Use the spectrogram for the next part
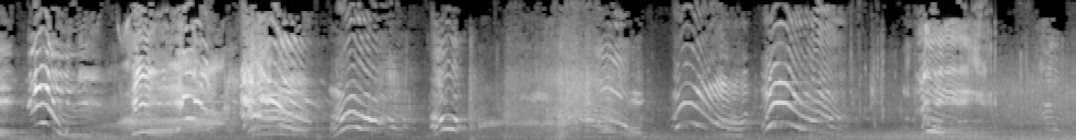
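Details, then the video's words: Underwater in the ocean, several dolphins give frequent arched and swooping whistles, some bouncing up and down in quick succession, over a constant hiss of sea noise and scattered clicks. "Sound of Dolphins"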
